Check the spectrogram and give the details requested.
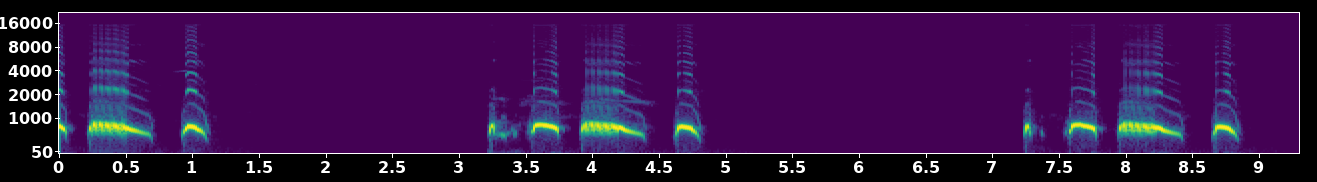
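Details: Low, hollow cooing from a spotted dove used as a decoy bird at Ban Nong Hin to lure wild birds. The end of one phrase is followed by two full phrases of short, arched and long falling coos, about four seconds apart.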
